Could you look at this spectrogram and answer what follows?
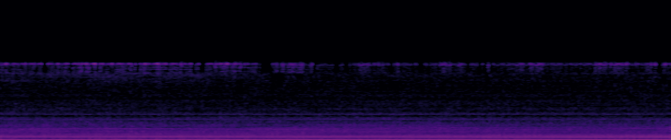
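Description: Faint, steady electrical hum and buzz: a stack of unchanging tones over a low hum, with nothing else over it.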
